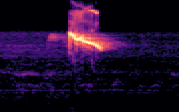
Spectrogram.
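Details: Oriental white-eye female calling for a male, used as a lure to make males sing: a brief faint note, then a single sharp, piercing whistle sweeping downward in pitch, lasting about a quarter second, with faint background hiss.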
